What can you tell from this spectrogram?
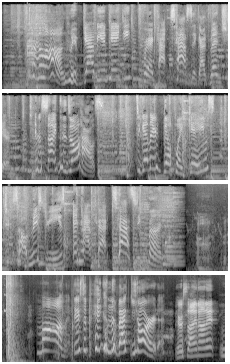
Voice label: VO Commercial; lil joy kids voiceovers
